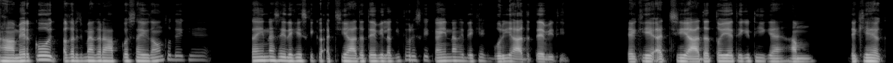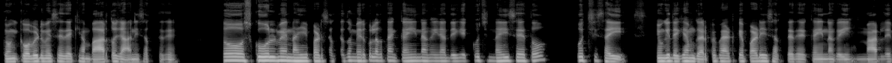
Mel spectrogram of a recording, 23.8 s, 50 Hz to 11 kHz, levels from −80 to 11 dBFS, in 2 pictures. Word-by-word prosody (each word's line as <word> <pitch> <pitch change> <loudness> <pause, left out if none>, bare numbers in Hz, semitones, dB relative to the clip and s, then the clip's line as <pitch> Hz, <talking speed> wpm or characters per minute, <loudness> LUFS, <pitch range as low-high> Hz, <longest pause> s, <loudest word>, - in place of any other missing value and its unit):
हाँ, 125 -1 +6
मेरे 135 +2 +4
को 175 +7 +1 0.3
अगर 130 +1 0
मैं 135 +1 +2
अगर 130 0 +2
आपको 125 +1 0
सही 130 0 +1
बताऊँ 130 +5 -2
तो 185 - -10
देखिए 165 -1 -16 0.6
कहीं 140 +1 +3
ना 150 0 +2
से 140 0 +1
देखिए 130 0 +2
इसकी 130 +1 -4
क - - -4
अच्छी 130 0 -3
आदतें 120 +1 +2
भी 125 - 0
लगी 120 +2 -5
थीं 170 - -16
और 160 - -5
इसकी 155 +1 -12
कहीं 130 -1 -1
न 140 +1 -3
कहीं 135 -1 -6
देखिए 125 +2 -7
एक 115 -3 -21
बुरी 115 +2 0
आदतें 100 0 +1
भी 95 0 -6
थीं, - - -21 0.8
देखिए 115 +3 +1
अच्छी 120 +4 0
आदत 105 +2 +3
तो 120 - +1
ये 120 -1 +4
थी 120 -1 -5
कि 120 - -3
ठीक 120 -2 -7
है, 110 -1 -1 0.2
हम 110 0 0 0.6
देखिए 125 +1 +3
क्यों 110 0 -2
कोविड 115 +1 +4
में 115 - +2
से 115 0 -2
देखिए 110 +1 -1
हम 105 - -2
बाहर 95 0 +4
तो 115 - +2
जा 90 -3 +2
नहीं 95 0 -3
सकते 95 -1 -13
थे, 95 -1 -6 0.7
तो 145 0 +5
स्कूल 145 +2 +5
में 145 +1 +5
नहीं 130 -1 +5
पढ़ 125 0 +1
सकते, 125 +1 -12
तो 145 - -2
मेरे 135 -1 0
को 145 - -6
लगता 140 0 -1
है 140 - -3
कहीं 130 +1 +1
न 130 -1 0
कहीं 125 0 -5
ना 125 - -1
देखिए 125 0 -4
कुछ 140 -2 -6
नहीं 130 +1 +1
से 135 0 +1
तो 140 +5 -3 0.5
कुछ 145 -1 -2
सही, 115 -5 +1 0.5
क्योंकि 120 +1 +4
देखिए 120 0 +2
हम 120 -1 +3
घर 100 -2 +2
पे 120 - -2
बैठ 120 +1 0
के 120 - 0
पढ़ 120 0 +1
ही 125 - +3
सकते 110 -3 -5
थे 100 -1 -3
कहीं 100 +1 -3
न 100 0 -2
कहीं, 95 -1 -3
हमारे 95 0 -2
लिए 105 0 -6
125 Hz, 235 wpm, -23 LUFS, 110-135 Hz, 0.8 s, हाँ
